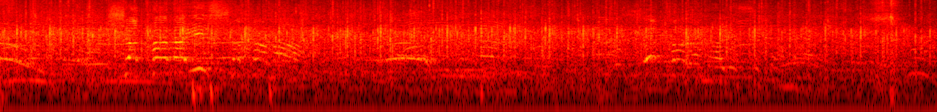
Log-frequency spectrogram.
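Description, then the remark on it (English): A large crowd claps steadily and enthusiastically while voices shout and cheer throughout, a dense, sustained roar of applause and exclamations: a hand clap of praise unto the Lord and shouts of triumph. “If you believe that, would you help me give a hand clap of praise unto the Lord? Would you shout with a voice of triumph?”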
